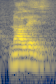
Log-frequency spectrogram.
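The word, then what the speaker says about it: knowledge: Example लिखूं नॉलेज का, के एन ओ डब्ल्यू एल ई डी जी ई, नॉलेज, तो यहां तो एन के पहले के आया है तो के तो साइलेंट है ही, साथ ही साथ यहां पे नॉलेज में जी के पहले डी आ गया है, जी के पहले डी आ गया है, इसको नॉलेजस डज, यानी डी और जी ई ऐसा नहीं पढ़ते हैं, यहां पे डी को हम साइलेंट छोड़ देते हैं।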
